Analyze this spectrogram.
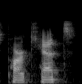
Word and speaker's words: Parquet: known as Parquet files, spelled Parquet, but pronounced Parquet. It's Parquet. Some people call it Parquet.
